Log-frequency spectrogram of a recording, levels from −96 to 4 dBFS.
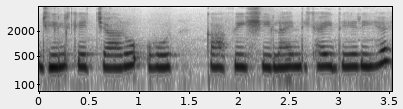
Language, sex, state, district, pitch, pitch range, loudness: Hindi, female, Bihar, Gaya, 275 Hz, 270-280 Hz, -13 LUFS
